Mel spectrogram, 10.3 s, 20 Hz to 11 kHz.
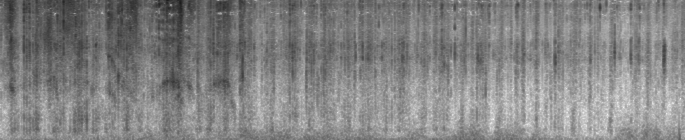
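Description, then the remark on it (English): Loud crunching as something crisp is chewed with the molars, with continuous irregular bursts of cracking and grinding for about ten seconds and no voices. “Perceived cumulative intensity of force required for repeated incremental failures of the product by chewing up to 5 times with molars.”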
